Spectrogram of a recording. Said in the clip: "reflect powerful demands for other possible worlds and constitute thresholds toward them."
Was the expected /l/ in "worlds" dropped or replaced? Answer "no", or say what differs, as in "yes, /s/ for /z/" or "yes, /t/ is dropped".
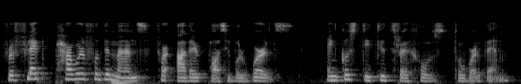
yes, /l/ is dropped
